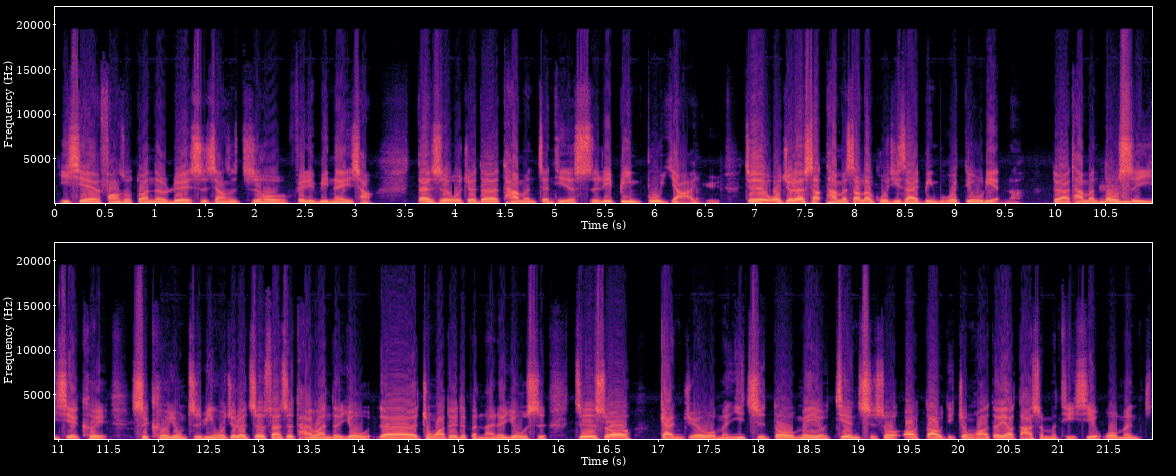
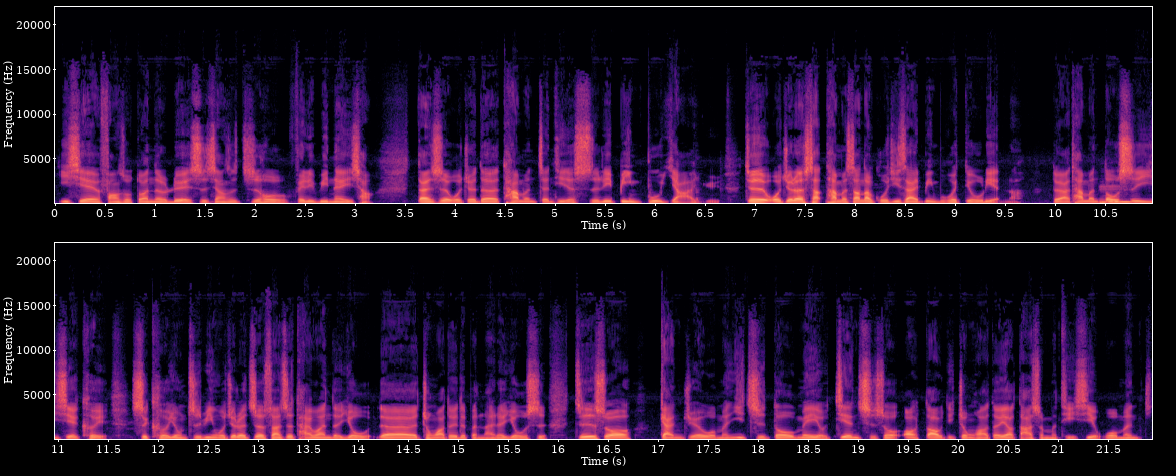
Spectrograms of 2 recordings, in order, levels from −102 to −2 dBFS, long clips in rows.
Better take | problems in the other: second | distortion; slight; 7% of the sound clipped

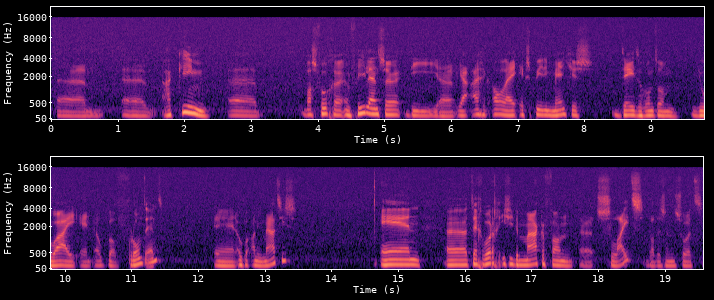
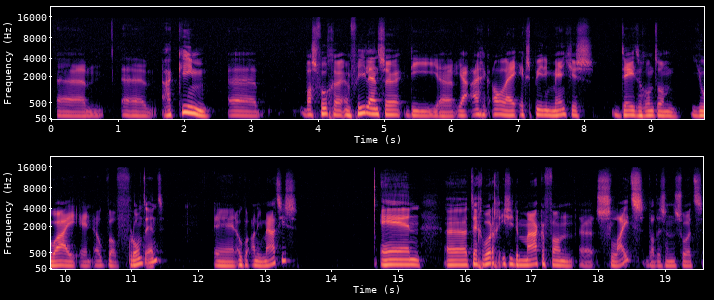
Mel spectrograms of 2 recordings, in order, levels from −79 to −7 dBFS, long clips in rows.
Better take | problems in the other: second | hiss; loud; throughout; 9 dB below the speech; faint in the second

